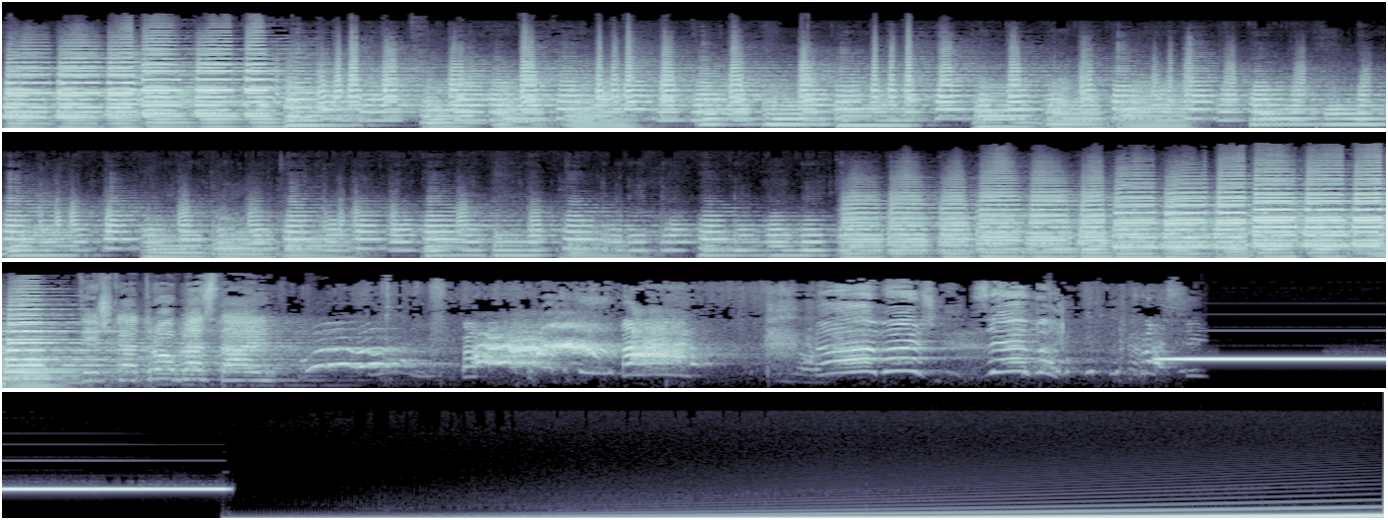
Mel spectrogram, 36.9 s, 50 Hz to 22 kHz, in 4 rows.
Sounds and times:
Sine wave: 26.4 - 32.9.

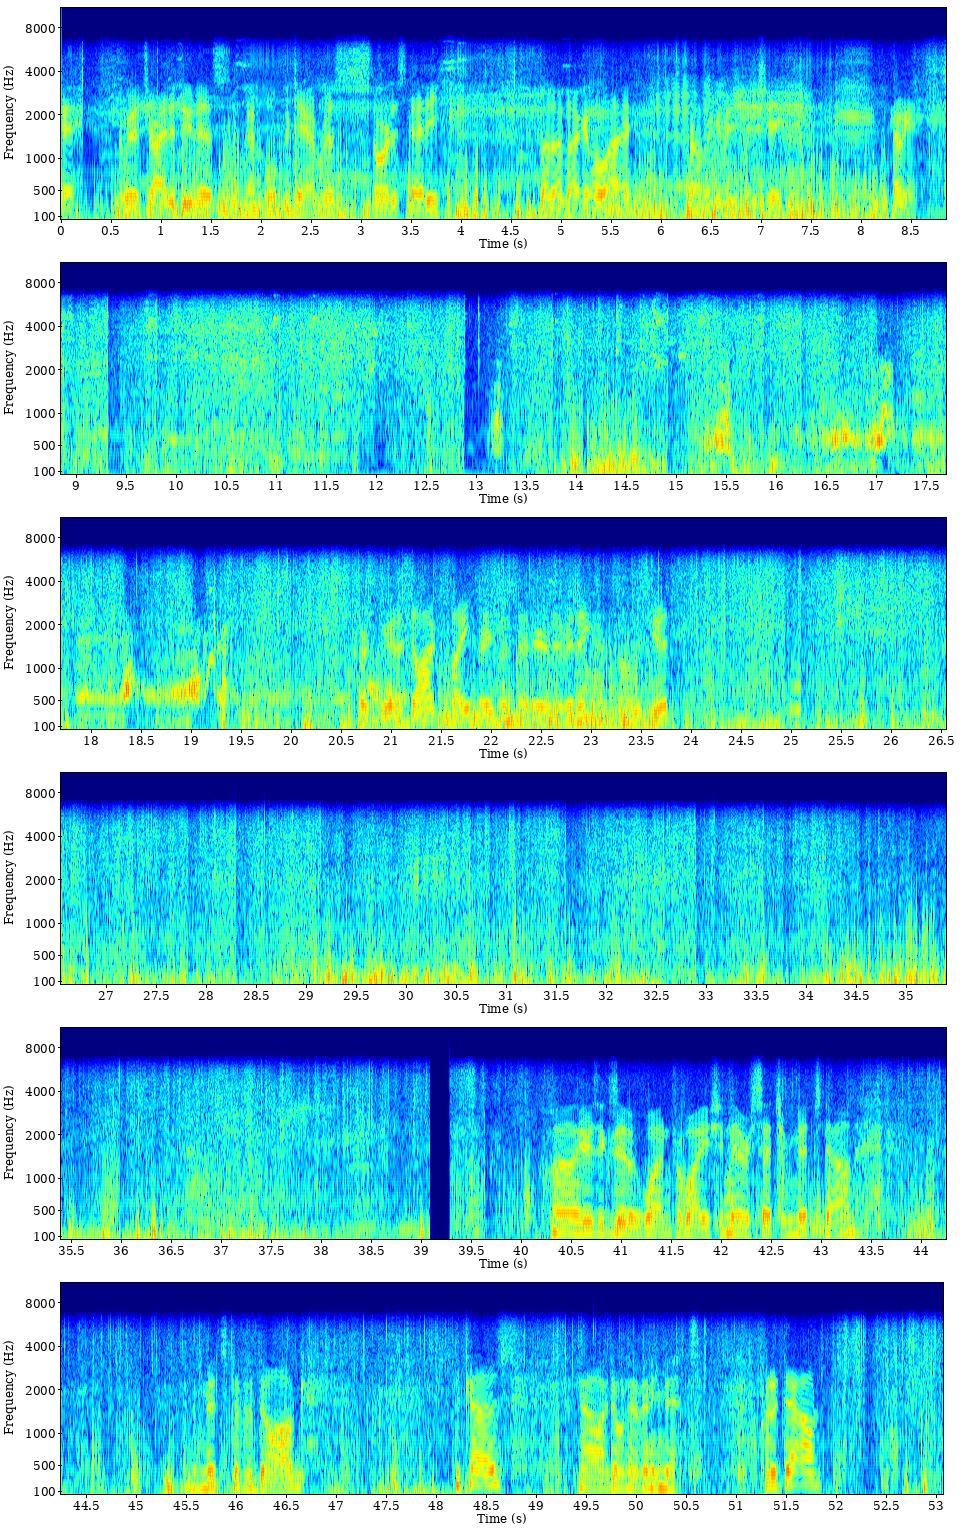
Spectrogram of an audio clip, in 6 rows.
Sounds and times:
Speech: 0.0 - 3.8, 4.8 - 7.3, 8.3 - 8.6, 20.7 - 23.8, 40.3 - 43.4, 45.5 - 46.8, 48.2 - 48.8, 49.4 - 50.6, 51.3 - 51.9
Bleat: 0.0 - 10.8, 30.0 - 30.6, 37.7 - 38.1.

